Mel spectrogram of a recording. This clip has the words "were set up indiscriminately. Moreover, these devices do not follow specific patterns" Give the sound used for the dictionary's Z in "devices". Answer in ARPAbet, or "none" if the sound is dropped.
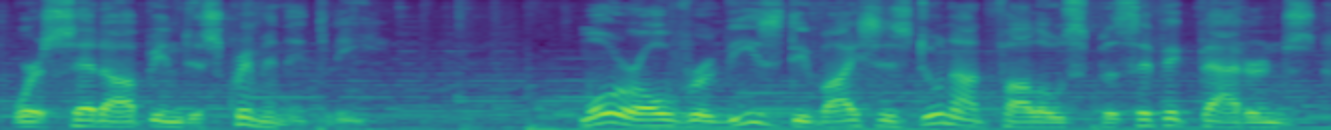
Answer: Z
